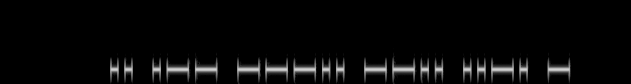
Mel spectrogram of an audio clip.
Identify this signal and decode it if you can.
Morse code, heard as a keyed tone, about 17 wpm, 700 Hz. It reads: IW8ZFT
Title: DXCC-100 Call Signs - 6 Characters - 17wpm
